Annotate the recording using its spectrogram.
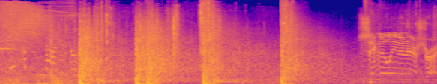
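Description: Metal clicks sharply as a gun is reloaded.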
